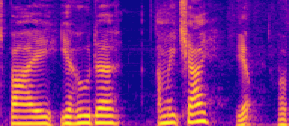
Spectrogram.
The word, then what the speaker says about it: Yehuda Amichai: It's by Yehuda Amichai. Yep. Have I pronounced that right? Yeah, Amichai, yes. Yehuda Amichai.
